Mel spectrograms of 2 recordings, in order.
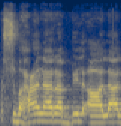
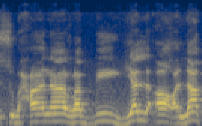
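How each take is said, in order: First: Rabbi runs straight into 'l' without 'ya'. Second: Rabbi is followed by a clear 'ya' sound. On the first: The speaker calls it wrong. "नहीं" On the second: The speaker calls it right. "कहना है"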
